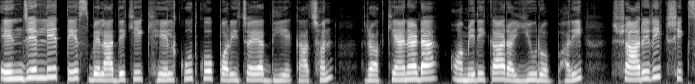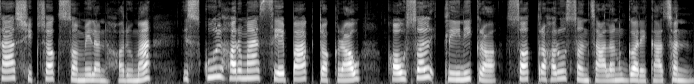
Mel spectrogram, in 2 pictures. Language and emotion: Nepali, neutral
